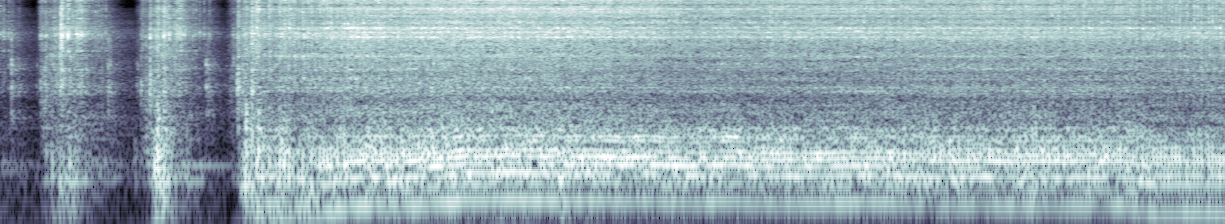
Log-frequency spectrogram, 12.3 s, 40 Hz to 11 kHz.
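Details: Craftsman 30cc 4-cycle weed eater after a carburetor replacement and fuel system fix, started with no throttle to avoid flooding. A few pulls, then it catches into a strong, steady, even idle with no stumbling or surging. Normal start and idle.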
